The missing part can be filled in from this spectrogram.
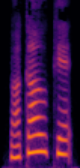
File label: anime, Japanese Anime and Internet Slang Expressions of ‘Haha! That’s Funny!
